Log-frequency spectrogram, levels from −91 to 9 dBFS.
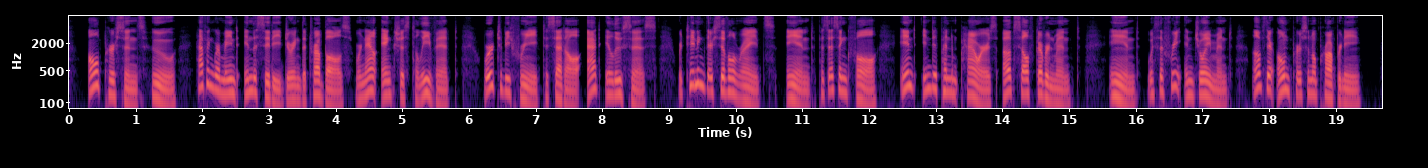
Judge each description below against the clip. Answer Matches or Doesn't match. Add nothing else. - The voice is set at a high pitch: Doesn't match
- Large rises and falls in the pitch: Matches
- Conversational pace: Matches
